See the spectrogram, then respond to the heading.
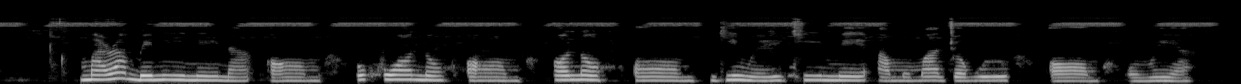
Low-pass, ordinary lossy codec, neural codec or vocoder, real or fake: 9.9 kHz; none; none; real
